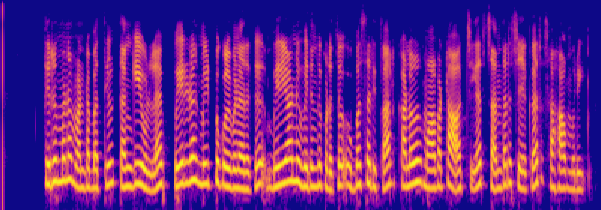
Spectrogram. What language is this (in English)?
Tamil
